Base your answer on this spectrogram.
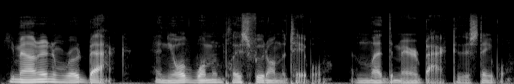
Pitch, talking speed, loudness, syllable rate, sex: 95 Hz, 255 wpm, -19 LUFS, 5.7 syllables/s, male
